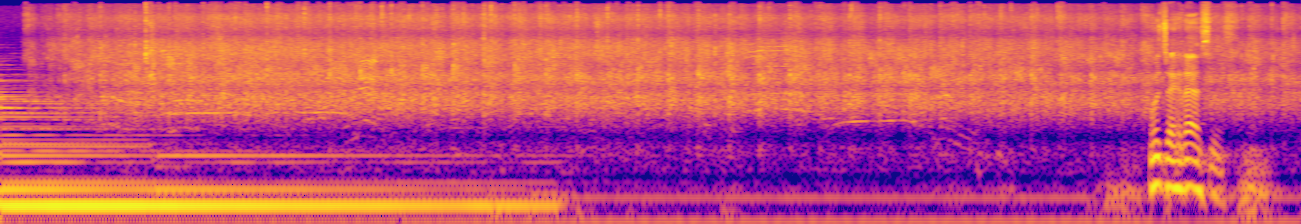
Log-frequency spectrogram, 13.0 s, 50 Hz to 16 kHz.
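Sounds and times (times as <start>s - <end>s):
band holding low note: 0.0s - 5.9s
audience applauding: 0.0s - 13.0s.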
